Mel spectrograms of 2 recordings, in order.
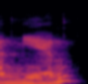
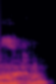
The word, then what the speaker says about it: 年: Oke, ini tadi ya Nien, bacanya Nien bukan Nian. Dia IAN jadinya IEN. IEN.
